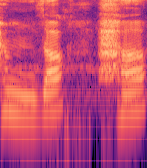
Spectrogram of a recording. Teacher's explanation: حمزہ، ہا حلق کے نیچے والے حصے سے ادا ہوتے ہیں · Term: حروف حلقیہ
